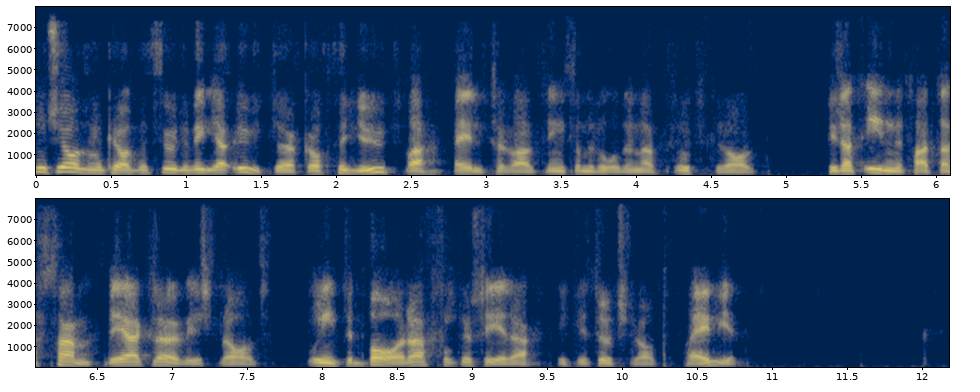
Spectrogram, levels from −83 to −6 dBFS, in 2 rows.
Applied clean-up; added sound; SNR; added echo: neural mask model DeepFilterNet 3.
